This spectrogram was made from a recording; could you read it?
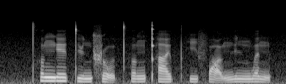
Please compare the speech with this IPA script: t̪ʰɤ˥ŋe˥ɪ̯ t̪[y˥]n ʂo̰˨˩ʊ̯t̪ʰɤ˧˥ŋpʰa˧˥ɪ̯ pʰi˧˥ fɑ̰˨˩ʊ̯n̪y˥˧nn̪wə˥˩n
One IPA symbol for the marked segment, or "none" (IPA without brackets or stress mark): y˧˥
